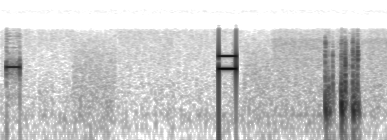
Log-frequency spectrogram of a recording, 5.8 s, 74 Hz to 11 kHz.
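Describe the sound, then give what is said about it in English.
Telephone keypad tones on an automated phone reminder service while recording a reminder: a brief soft beep, then after a pause a louder two-note dual-tone press, followed by a quick cluster of faint taps or clicks. “To keep this recording, press 1. To change it, press 2.”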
